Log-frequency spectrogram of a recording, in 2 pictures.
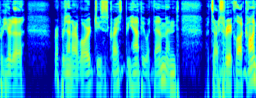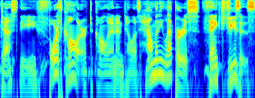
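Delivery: low, reverent, churchy radio announcer delivery.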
